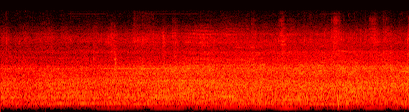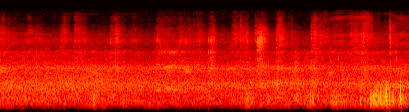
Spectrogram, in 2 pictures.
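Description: Steady street traffic noise, a wash of passing vehicles that swells a little early on and holds. Scattered clicks and a brief louder knock come near the end.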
